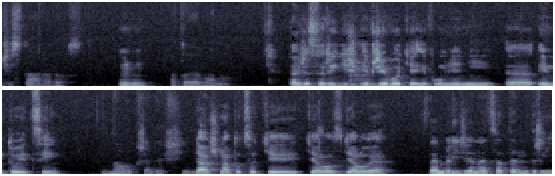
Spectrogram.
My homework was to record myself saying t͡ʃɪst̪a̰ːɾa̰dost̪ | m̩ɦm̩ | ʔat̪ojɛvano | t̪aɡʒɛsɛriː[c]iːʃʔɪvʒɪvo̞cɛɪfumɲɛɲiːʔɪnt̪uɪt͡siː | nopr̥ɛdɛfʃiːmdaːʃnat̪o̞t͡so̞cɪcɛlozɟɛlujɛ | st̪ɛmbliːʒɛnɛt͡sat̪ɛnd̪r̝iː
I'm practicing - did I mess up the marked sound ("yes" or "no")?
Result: yes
